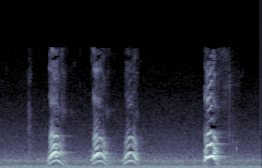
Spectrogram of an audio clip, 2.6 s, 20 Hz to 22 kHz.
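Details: Rosie, a tiny 3 lb Yorkshire Terrier that follows her owner everywhere, yapping: four sharp, high yaps with rising-then-falling pitch, three in quick succession about half a second apart, then a pause and a fourth, over a faint steady hum.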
